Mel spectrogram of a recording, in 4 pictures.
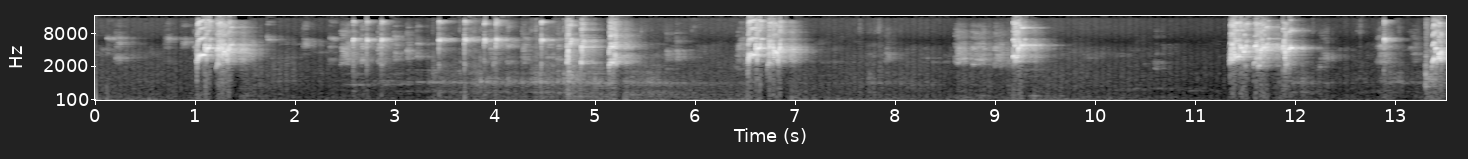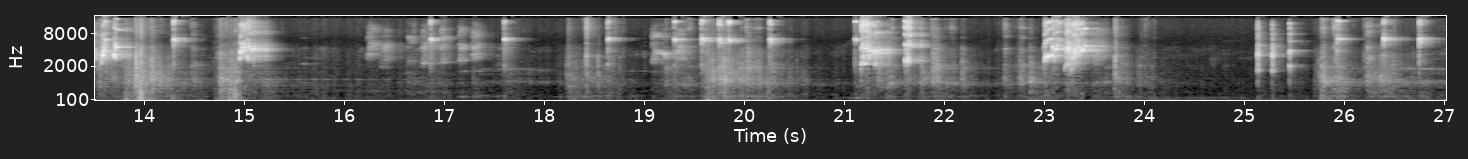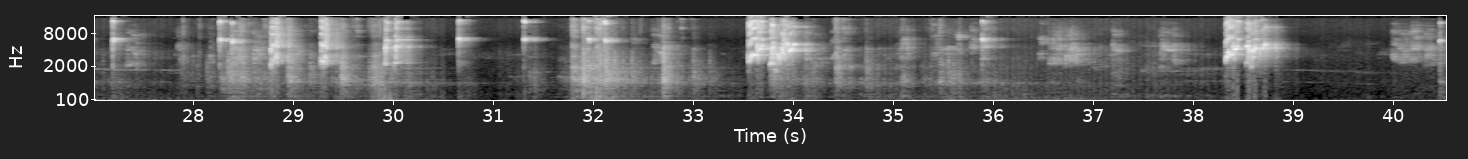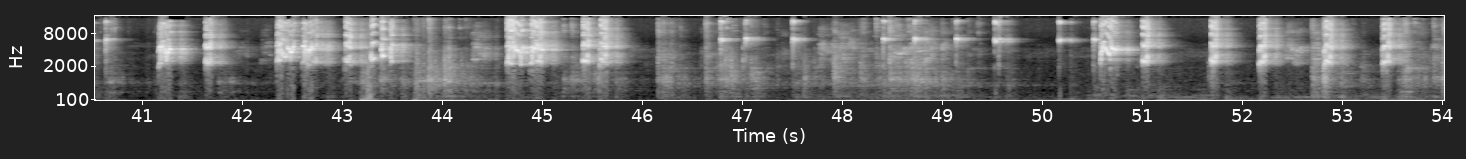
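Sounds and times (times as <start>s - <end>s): lovebirds chirping shrilly: 11.4s - 17.9s, 23.0s - 23.7s, 25.2s - 32.8s, 33.6s - 39.0s, 40.0s - 46.0s, 47.1s - 54.0s.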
